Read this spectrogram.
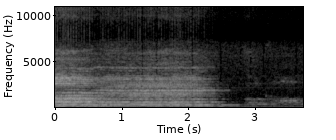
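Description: A loud chord ends and rings out in the hall.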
